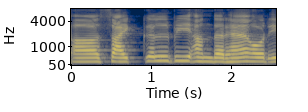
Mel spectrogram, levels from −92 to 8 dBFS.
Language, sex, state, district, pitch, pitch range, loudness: Hindi, female, Haryana, Jhajjar, 210 Hz, 205-225 Hz, -15 LUFS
